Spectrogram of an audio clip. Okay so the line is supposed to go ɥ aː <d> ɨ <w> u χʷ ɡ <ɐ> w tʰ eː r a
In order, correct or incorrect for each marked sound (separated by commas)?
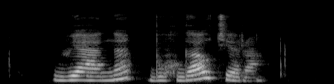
incorrect, incorrect, incorrect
